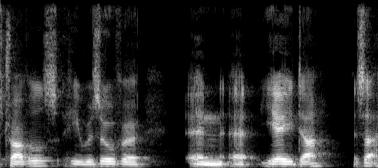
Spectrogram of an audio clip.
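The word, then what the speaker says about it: Lleida: He was over in Yaya. Is that how you pronounce it? Yeah. Yaya.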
